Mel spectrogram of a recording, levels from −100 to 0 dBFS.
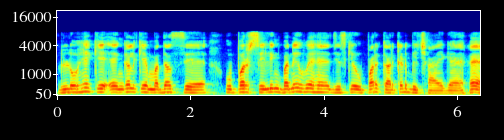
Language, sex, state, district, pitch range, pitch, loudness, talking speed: Hindi, male, Jharkhand, Garhwa, 140-160 Hz, 150 Hz, -18 LUFS, 160 wpm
